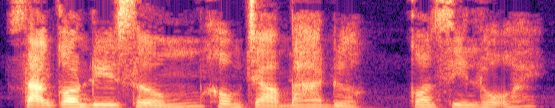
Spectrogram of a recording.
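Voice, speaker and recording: A woman's voice: fairly low pitch, moderate pace, darkish tone, no room sound, clean studio sound, close to an everyday voice. A woman voicing a polite young son who talks to his father with care. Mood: concerned. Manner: polite, caring.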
